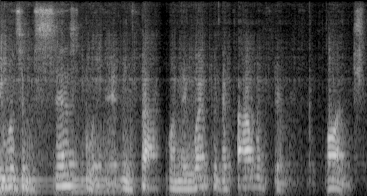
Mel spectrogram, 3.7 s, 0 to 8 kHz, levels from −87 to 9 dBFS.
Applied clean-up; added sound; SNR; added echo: neural mask model RNNoise.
